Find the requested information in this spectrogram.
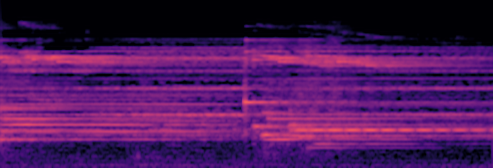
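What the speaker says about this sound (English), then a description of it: "Here I have my push notification." A SmartThings push notification chimes on a phone when a multipurpose sensor reports mail delivered. It is a bright, tonal melodic alert with a pitch shift halfway through, playing clearly on its own and ringing out over about five seconds.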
